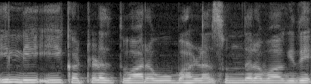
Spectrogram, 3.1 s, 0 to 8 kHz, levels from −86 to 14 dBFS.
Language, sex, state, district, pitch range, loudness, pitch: Kannada, female, Karnataka, Chamarajanagar, 185-205 Hz, -14 LUFS, 185 Hz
